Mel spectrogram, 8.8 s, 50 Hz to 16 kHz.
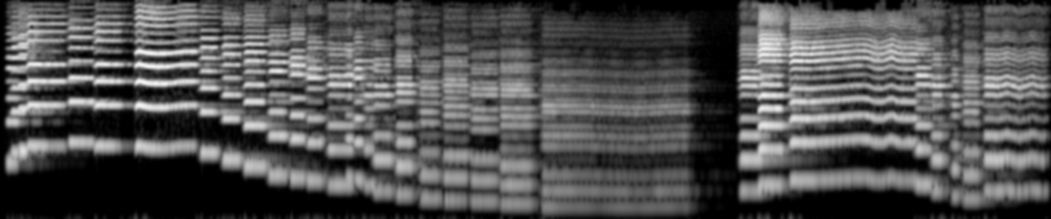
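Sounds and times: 
harmonica: 0:00.0 - 0:08.7.

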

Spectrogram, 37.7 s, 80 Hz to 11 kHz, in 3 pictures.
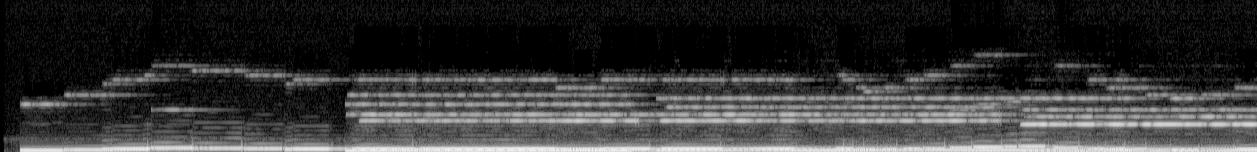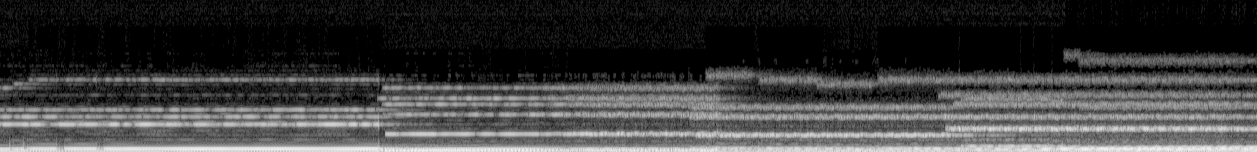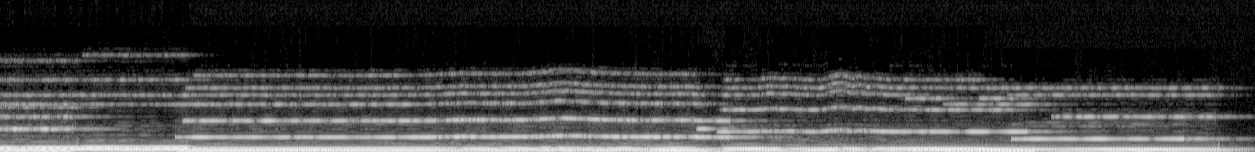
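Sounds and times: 
1960s and 1970s style ballad: 0:00.2 - 0:37.6.

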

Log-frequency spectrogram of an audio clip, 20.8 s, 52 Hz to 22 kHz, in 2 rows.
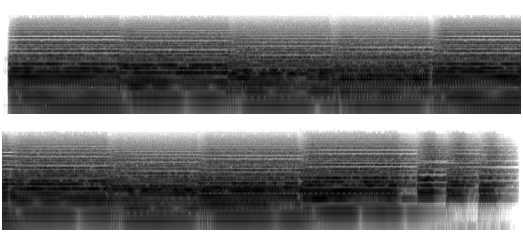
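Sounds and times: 
French horn on a Korg Wavestation A-D synthesizer: 0:00.1 - 0:20.4
strings on a Korg Wavestation A-D synthesizer: 0:00.2 - 0:20.6.

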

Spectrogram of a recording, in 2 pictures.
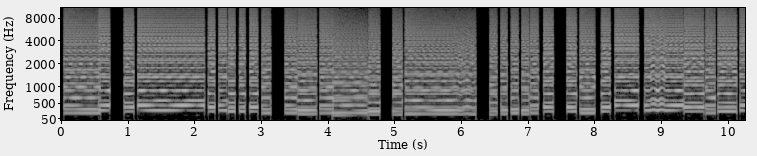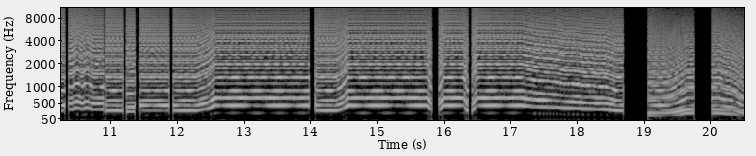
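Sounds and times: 
Roland JX-3P synthesizer fat fifth chord: 0:00.0 - 0:20.5.

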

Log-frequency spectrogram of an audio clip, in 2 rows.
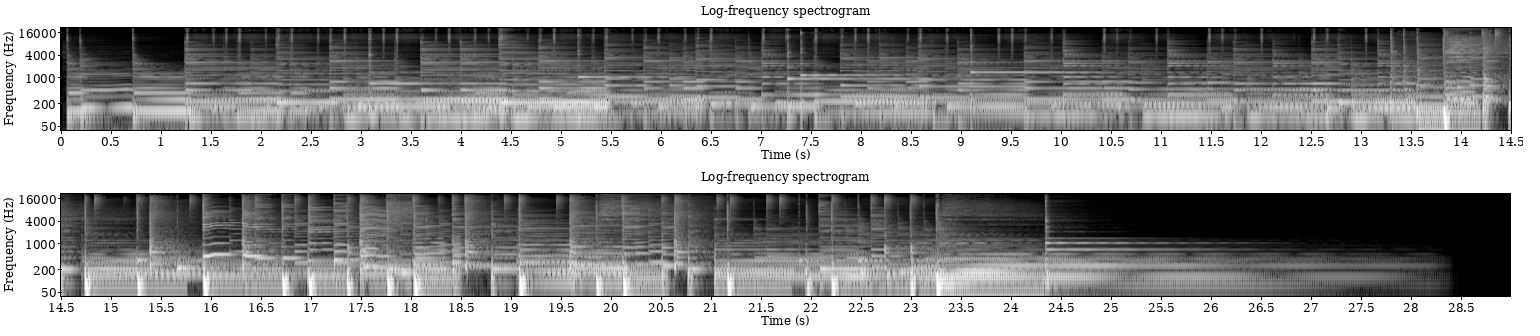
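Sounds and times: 
Roland JV-880 synthesizer guitars factory demo song: 0:00.0 - 0:27.8.

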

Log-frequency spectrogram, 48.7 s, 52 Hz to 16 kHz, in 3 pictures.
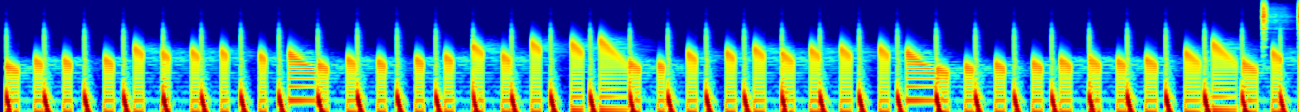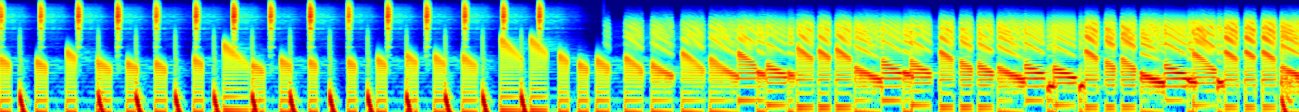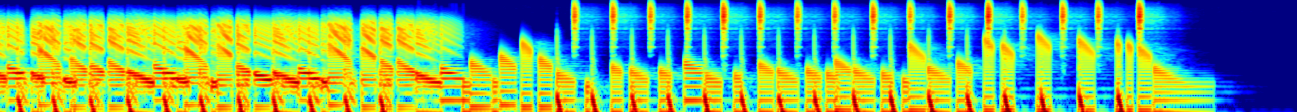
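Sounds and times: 
drums on a Kawai K5000S synthesizer: 0:00.0 - 0:23.4, 0:32.3 - 0:37.5, 0:39.4 - 0:47.1
bass on a Kawai K5000S synthesizer: 0:00.0 - 0:47.8.

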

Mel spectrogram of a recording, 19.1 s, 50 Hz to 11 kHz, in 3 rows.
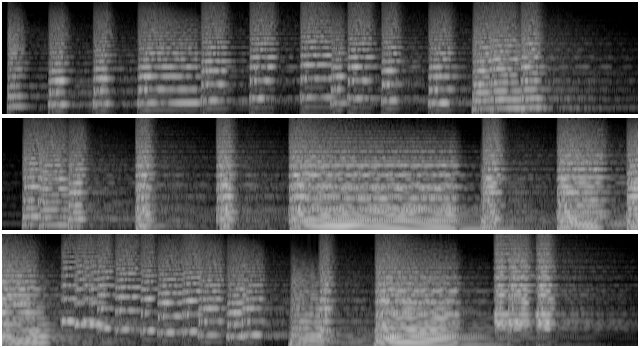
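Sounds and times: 
Korg M1 synthesizer brass patch: 0:00.1 - 0:19.0.

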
